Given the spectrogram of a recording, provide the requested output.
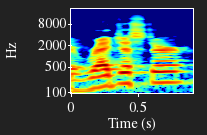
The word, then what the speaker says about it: Regester: run for office uh my yard sign will say register for register so that's how you say my name that's why I used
